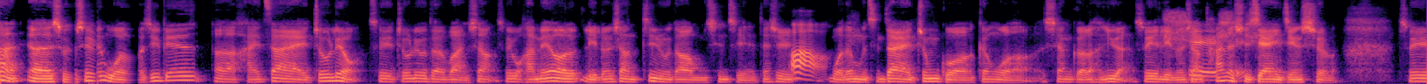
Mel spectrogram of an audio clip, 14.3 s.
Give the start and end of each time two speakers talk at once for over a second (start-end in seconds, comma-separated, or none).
11.6-12.8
